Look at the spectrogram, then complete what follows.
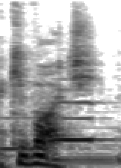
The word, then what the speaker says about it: Kvothe: Meu nome é Kvote, com pronúncia semelhante a Quoth.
